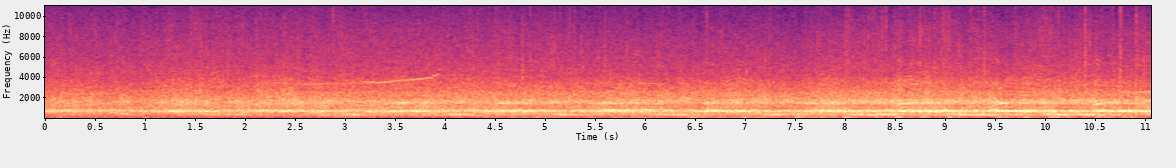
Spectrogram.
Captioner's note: crowd cheering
